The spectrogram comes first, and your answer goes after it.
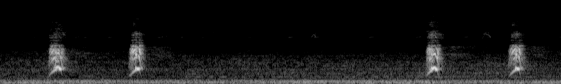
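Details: In Newbury Park's Rancho Sierra Vista open space, Ventura County, a wild male coyote heard from about a mile off calls to his family and friends. Four brief, upward-sweeping yelps arrive in two pairs with a quiet gap between, over low steady rumble.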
